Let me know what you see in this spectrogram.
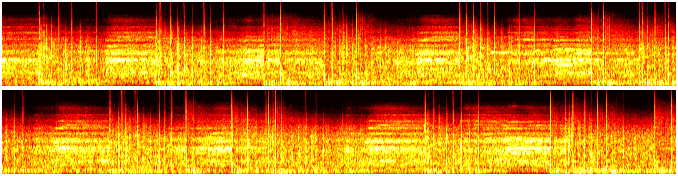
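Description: A dense fireworks barrage: many firework launches and shell bursts going off in quick succession, with music underneath.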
